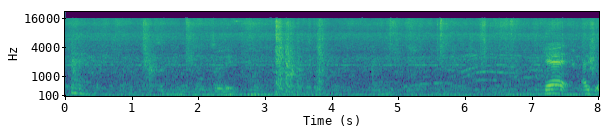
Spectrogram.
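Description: Steady low hum of a 12-volt battery-powered popcorn machine's stirring motor while the oil heats, with a few short clicks and voices in the background.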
